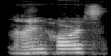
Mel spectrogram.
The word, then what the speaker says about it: hours: 117 hours in validation itu enggak dibaca tuh jadi hours gitu bacanya ya Hours.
